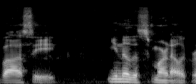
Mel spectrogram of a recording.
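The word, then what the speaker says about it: Vasi: Wait, so is her name Vase? – Vossi. Yeah, it's...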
